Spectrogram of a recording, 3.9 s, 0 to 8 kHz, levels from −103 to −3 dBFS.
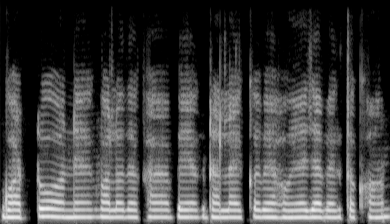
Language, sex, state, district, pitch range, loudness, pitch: Bengali, female, West Bengal, Malda, 250-260 Hz, -17 LUFS, 255 Hz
